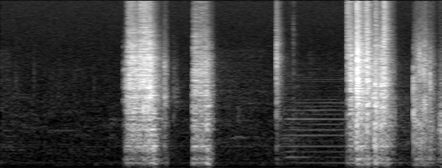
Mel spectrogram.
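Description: Arc welding on a square-tube steel frame: short bursts of sizzling crackle as the arc is struck, three times, the last the longest and loudest, with a brief low hum just before it.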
